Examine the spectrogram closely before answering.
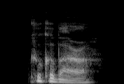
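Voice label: "kookaburra", Australian English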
